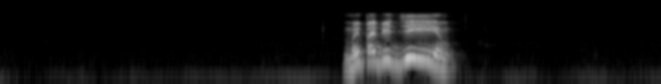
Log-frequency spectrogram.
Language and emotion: Russian, positive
